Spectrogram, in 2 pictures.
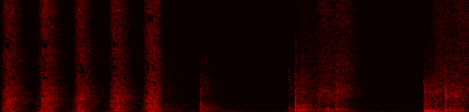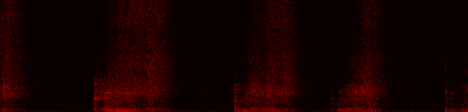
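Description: Fingertips in a blue nitrile glove rub and scratch a small grey shaggy synthetic pile door mat. Five quick, bright scratchy strokes come first, then slower, longer brushing rubs with a soft hiss and quiet gaps between them.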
